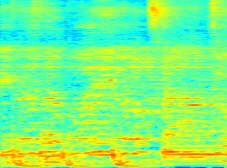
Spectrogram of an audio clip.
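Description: Live concert music played loud through a PA, a backing beat with voices singing over it. About one and a half seconds in, the deep bass drops out as the song moves into a new section.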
